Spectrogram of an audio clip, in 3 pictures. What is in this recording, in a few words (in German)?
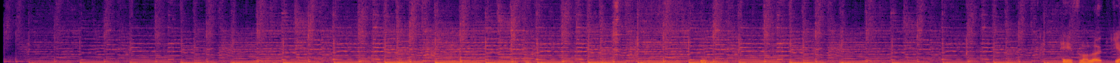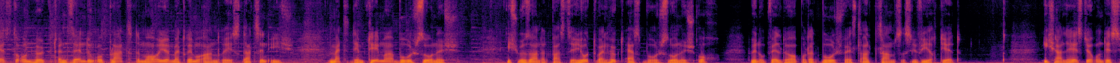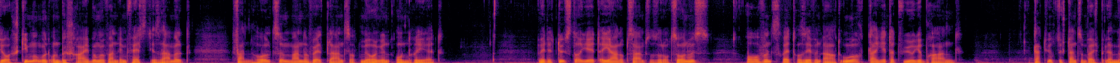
Eifeler Mundart; Die Tradition des Burgbrennens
